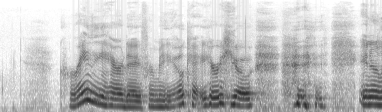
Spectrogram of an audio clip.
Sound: chuckles

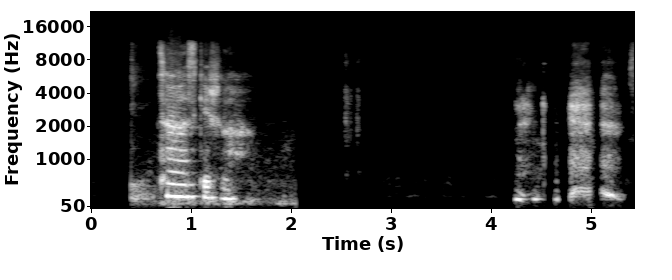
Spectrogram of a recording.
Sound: speaks in foreign language

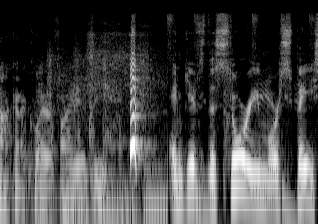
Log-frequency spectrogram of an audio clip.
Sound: obnoxious laugh

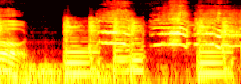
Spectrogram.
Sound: feminine shrilling

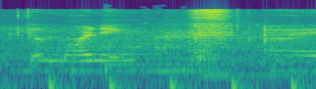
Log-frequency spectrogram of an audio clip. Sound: sniffs

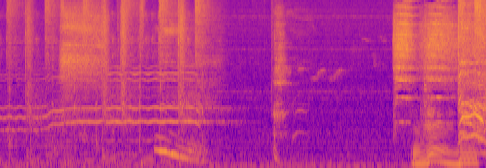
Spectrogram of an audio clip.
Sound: sighs; sniffs; tinny upbeat music

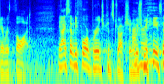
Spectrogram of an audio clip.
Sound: laughs

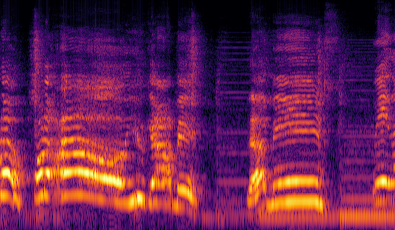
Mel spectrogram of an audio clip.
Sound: exclaims

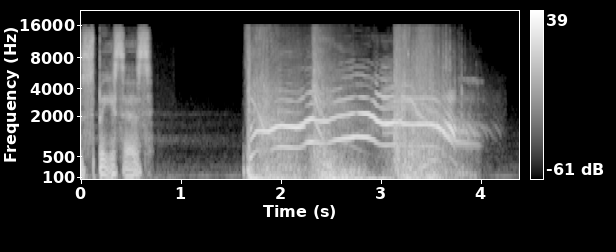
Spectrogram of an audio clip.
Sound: screaming

